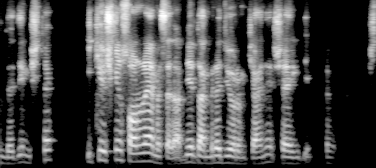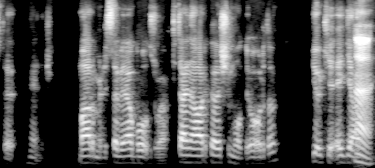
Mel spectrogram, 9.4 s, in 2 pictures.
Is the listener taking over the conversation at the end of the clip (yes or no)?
yes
